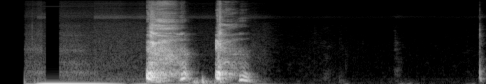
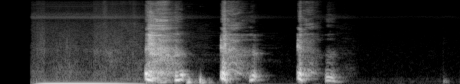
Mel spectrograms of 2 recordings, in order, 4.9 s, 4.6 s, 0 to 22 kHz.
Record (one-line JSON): {"cough_length": "4.9 s", "cough_amplitude": 32768, "cough_signal_mean_std_ratio": 0.43, "three_cough_length": "4.6 s", "three_cough_amplitude": 32766, "three_cough_signal_mean_std_ratio": 0.53, "survey_phase": "beta (2021-08-13 to 2022-03-07)", "age": "18-44", "gender": "Female", "wearing_mask": "No", "symptom_runny_or_blocked_nose": true, "symptom_onset": "3 days", "smoker_status": "Never smoked", "respiratory_condition_asthma": false, "respiratory_condition_other": false, "recruitment_source": "Test and Trace", "submission_delay": "2 days", "covid_test_result": "Positive", "covid_test_method": "RT-qPCR"}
